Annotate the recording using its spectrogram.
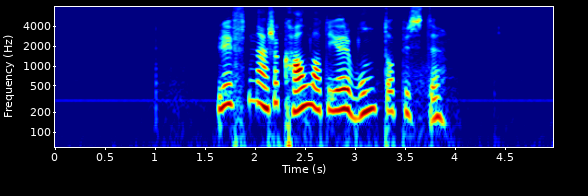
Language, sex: Norwegian, female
